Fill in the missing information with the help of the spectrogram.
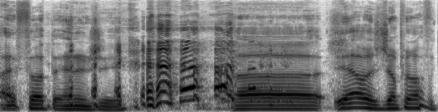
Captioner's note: laughs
